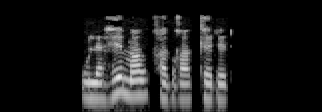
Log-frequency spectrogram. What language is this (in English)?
Bashkir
